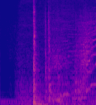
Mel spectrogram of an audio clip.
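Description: A person getting out of a car left parked by a field: one sharp door-latch click is followed by two softer clunks and a rustling shuffle, all fairly quiet.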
